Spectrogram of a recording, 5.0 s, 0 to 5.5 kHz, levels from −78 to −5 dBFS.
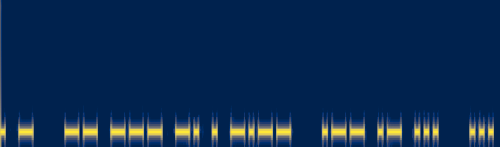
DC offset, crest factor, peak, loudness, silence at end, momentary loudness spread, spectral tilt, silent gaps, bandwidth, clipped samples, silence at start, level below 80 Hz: under 0.1%; 6 dB; -4 dBFS; -12 LUFS; 0.05 s; 6 LU; -11 dB/octave; 0.35-0.62 s, 1.00-1.08 s, 2.20-2.28 s, 2.93-3.19 s, 3.66-3.75 s, 4.06-4.11 s, 4.40-4.67 s; 0.9 kHz; under 0.1%; 0 s; -82 dBFS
